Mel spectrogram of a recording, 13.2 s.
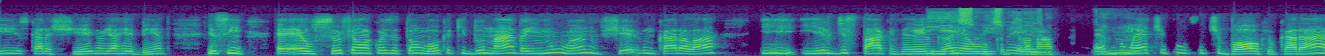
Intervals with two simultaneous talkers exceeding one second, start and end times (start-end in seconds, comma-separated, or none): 9.2-11.4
